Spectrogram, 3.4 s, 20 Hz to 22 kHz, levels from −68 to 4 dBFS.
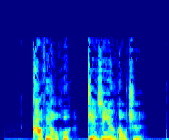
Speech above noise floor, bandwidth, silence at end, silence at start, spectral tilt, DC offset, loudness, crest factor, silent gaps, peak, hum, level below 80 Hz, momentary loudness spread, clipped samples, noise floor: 26 dB; 16.5 kHz; 0 s; 0.35 s; -1.5 dB/octave; under 0.1%; -20 LUFS; 20 dB; none; -2 dBFS; none; -42 dBFS; 9 LU; under 0.1%; -47 dBFS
